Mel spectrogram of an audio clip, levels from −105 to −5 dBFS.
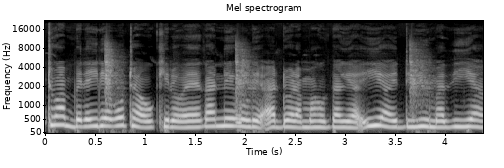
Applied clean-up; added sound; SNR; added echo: neural mask model RNNoise.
